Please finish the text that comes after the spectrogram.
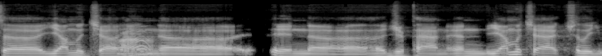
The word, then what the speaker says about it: Yamcha: for yamcha wait yeah that's the pronunciation in japanese like the proper one uh well the proper one would be yamucha yeah what what is it in your region no yamcha but i i i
